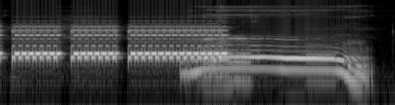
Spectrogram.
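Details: Pulsing electronic ringing sounds three times before Poppy the Maltese joins in with a smooth, sustained howl that holds level and then drops away at the end.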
